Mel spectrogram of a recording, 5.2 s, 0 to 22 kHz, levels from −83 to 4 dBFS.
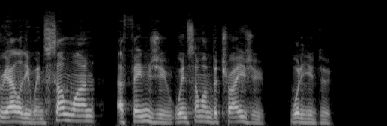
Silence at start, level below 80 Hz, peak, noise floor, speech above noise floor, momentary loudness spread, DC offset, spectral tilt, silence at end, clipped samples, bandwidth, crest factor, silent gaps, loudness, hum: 0 s; -68 dBFS; -10 dBFS; -80 dBFS; 52 dB; 13 LU; under 0.1%; -4.5 dB/octave; 0.75 s; under 0.1%; 15.5 kHz; 18 dB; none; -28 LUFS; none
